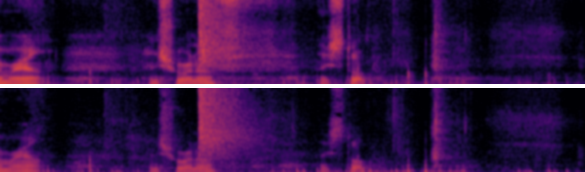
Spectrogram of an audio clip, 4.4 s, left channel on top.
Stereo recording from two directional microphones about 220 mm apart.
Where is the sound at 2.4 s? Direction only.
15° left (ahead or behind).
